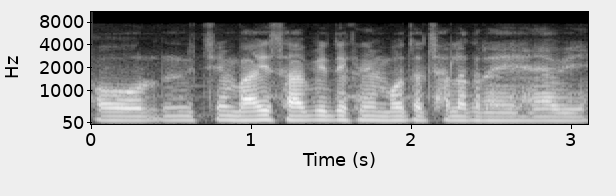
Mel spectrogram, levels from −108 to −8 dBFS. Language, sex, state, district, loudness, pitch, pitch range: Maithili, male, Bihar, Bhagalpur, -20 LUFS, 125 Hz, 120-130 Hz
